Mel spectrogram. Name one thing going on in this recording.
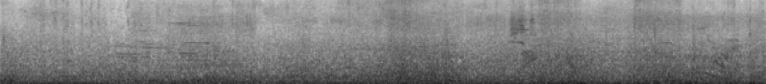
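Magic blasts crackle and whoosh in quick succession.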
